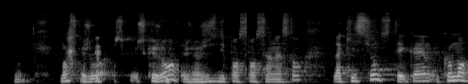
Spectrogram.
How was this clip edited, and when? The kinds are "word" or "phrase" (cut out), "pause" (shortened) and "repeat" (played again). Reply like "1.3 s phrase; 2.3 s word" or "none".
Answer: 1.8 s word; 2.5 s repeat

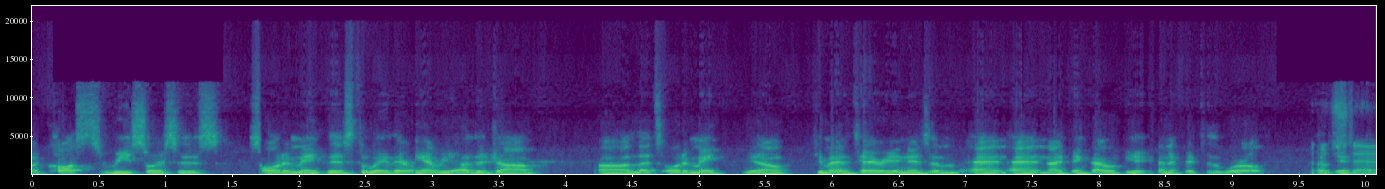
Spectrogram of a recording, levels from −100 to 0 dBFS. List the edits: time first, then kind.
1.7 s phrase; 2.9 s word; 7.3 s repeat; 8.4 s word

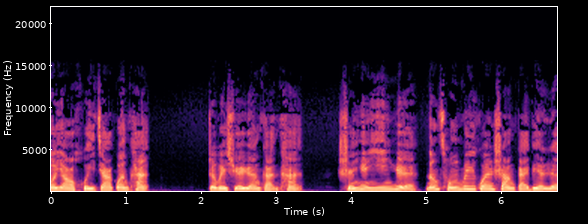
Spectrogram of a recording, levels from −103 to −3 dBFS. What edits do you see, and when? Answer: 4.9 s pause

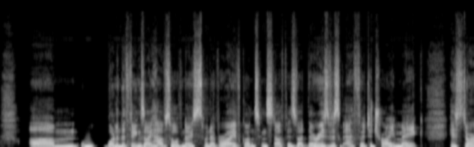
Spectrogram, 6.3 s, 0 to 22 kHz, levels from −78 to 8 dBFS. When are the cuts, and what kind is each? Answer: 3.5 s word; 4.5 s word

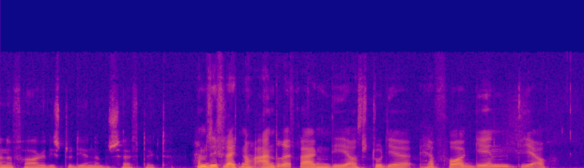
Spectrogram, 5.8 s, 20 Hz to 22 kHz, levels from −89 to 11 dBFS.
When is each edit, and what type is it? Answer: 1.9 s pause; 2.9 s word; 3.6 s word

